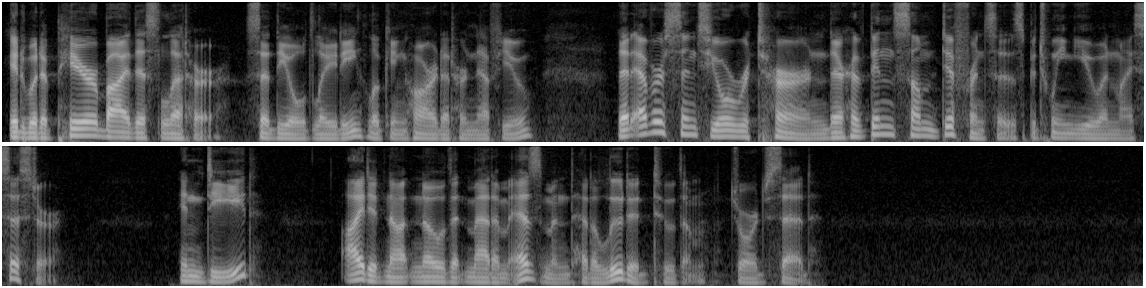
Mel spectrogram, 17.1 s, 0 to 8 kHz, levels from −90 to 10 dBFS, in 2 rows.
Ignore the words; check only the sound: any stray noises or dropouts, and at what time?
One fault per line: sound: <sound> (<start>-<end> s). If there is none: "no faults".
no faults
